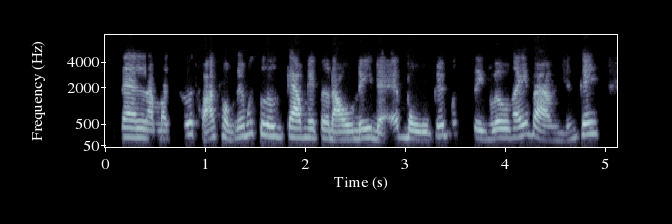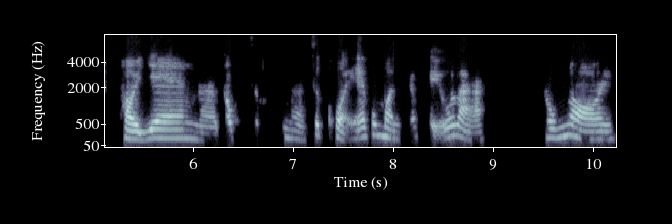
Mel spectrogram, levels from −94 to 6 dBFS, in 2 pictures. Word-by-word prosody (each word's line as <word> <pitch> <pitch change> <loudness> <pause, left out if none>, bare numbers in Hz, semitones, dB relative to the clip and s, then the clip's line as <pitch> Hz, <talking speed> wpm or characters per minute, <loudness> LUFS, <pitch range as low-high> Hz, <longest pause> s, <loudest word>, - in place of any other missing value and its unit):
Nên 210 -1 +3
là 185 -3 0
mình 175 0 -4
cứ 265 - -1
thỏa 195 - +2
thuận - - -2
cái 220 - -1
mức 275 +2 -8
lương 230 -4 +3
cao 205 -2 +6
ngay 195 -1 -4
từ 185 - 0
đầu 160 +1 +3
đi 195 +3 -1
để 320 - -2 0.2
bù 165 -3 0
cái 235 - 0
mức 275 - -17 0.2
tiền 175 -3 -6
lương 195 +1 +1
ấy 205 +6 +1
vào 155 - +3
những 160 - -15
cái 275 +2 +1 0.4
thời 170 -3 +8
gian 185 -2 +3
nà, 155 - -10 0.2
công 185 0 -1 0.2
sức 435 - -19
nà, 175 - -14 0.2
sức 250 - 0
khỏe - - +2 0.2
của 255 - -2
mình 205 -5 +1
các 325 - -12
kiểu 465 0 -4
ấy - - +1
bà. - - +4 0.8
Đúng 200 +3 -3
rồi. 170 -8 +4
195 Hz, 235 wpm, -23 LUFS, 175-230 Hz, 0.8 s, thời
